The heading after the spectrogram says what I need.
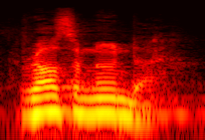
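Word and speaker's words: Rosamunde: for messing this up google said that you pronounce it like this rosamunda who said yes somebody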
